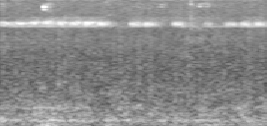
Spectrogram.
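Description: Near silence: quiet room tone with a faint, steady high-pitched tone.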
